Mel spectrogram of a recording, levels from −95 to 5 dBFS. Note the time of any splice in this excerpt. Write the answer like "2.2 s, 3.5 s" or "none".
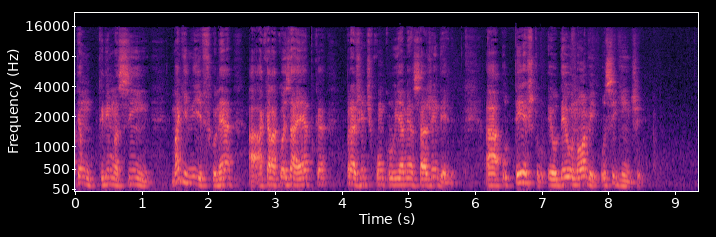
none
